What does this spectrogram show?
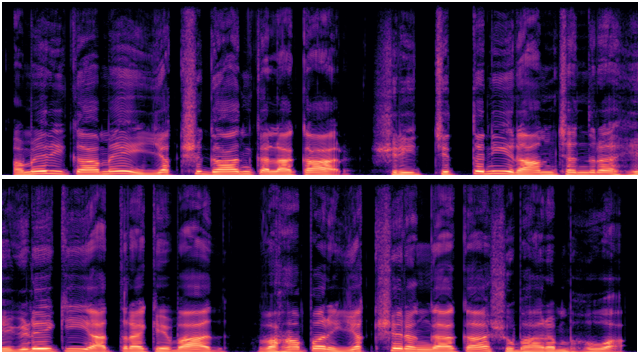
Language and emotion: Hindi, neutral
